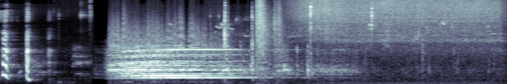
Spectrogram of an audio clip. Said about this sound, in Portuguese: Temos um gato aqui meando do meu lado, peraí.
